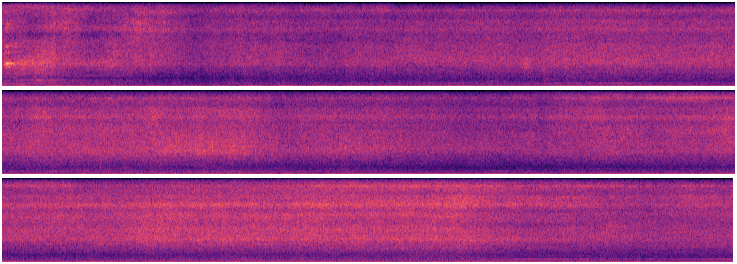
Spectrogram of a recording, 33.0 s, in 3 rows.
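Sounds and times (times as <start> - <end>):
rushing hiss: 0.0 - 16.9
train wheels rumbling on rails: 0.0 - 32.9.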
